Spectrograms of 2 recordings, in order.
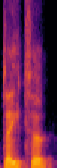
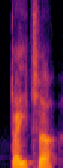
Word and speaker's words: Data: Pronounced Data, not Data.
